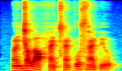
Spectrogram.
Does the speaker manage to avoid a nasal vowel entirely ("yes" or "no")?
no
